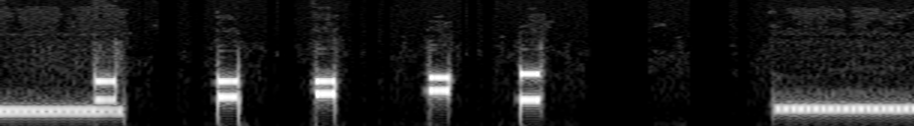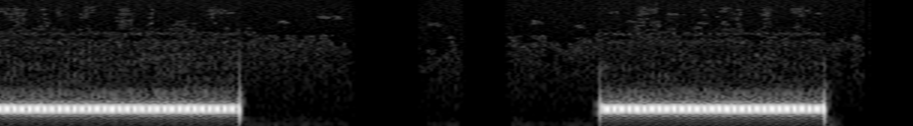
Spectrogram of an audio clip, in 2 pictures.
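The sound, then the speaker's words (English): Telephone dialing a number: five short, crisp keypad tones in quick succession, then two long, steady tones separated by a pause, heard alone with no voices. “We're going to dial his number.”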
